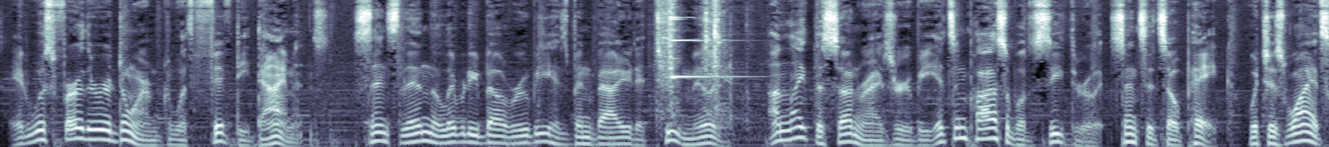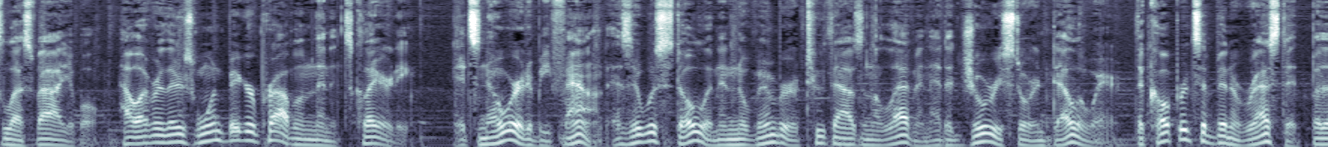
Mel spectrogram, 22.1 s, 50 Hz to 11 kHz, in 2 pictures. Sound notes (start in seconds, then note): 5.4 cash register ringing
